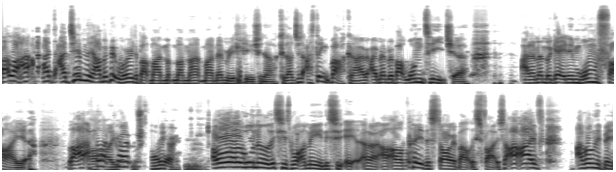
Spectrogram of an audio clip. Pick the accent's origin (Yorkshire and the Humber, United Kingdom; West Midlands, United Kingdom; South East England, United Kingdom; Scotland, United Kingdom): Yorkshire and the Humber, United Kingdom; Bradford; I'm from Bradford, beautiful place in Yorkshire.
